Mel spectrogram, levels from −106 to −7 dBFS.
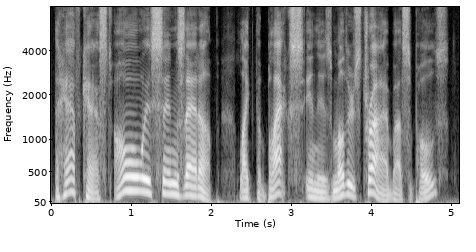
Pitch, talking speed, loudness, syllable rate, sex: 130 Hz, 175 wpm, -18 LUFS, 4.8 syllables/s, male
